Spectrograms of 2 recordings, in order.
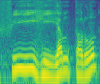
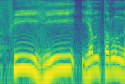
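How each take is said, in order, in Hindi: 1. 'hi' का स्वर छोटा रहता है। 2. 'hi' का स्वर लंबा खिंचता है। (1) "इसको बगैर खिंचे पढ़ेंगे" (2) "नहीं"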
